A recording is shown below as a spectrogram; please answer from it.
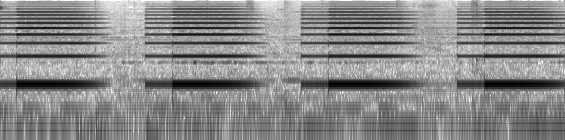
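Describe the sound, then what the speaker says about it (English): A station alarm in the space sim Ostranauts sounds in repeated loud, steady electronic tones, each lasting about a second and a half, with brief breaks between them and no talk over it. "It might be an alarm for this station here that's going off."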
